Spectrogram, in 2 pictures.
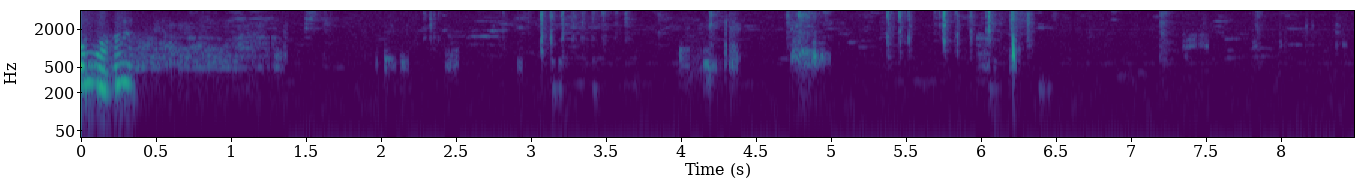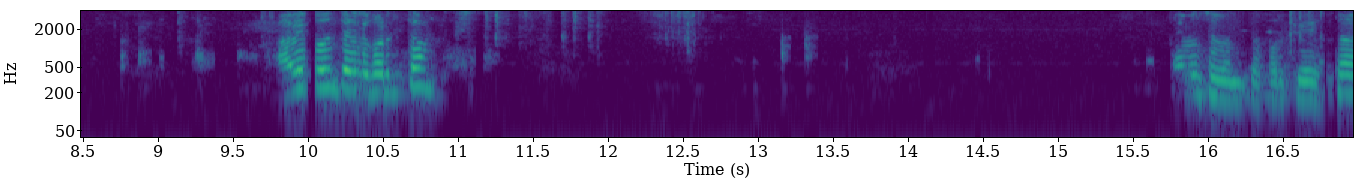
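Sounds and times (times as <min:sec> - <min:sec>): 
speech: 0:00.0 - 0:00.5, 0:09.8 - 0:11.0, 0:15.9 - 0:16.9
typing on a computer keyboard: 0:03.0 - 0:03.8, 0:05.3 - 0:06.4, 0:11.2 - 0:12.6.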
